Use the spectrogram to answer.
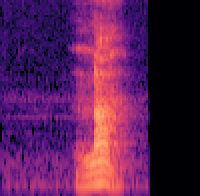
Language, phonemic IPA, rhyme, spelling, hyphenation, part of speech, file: Dutch, /laː/, -aː, la, la, noun, Nl-la.ogg
- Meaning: 1. drawer 2. la (music)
